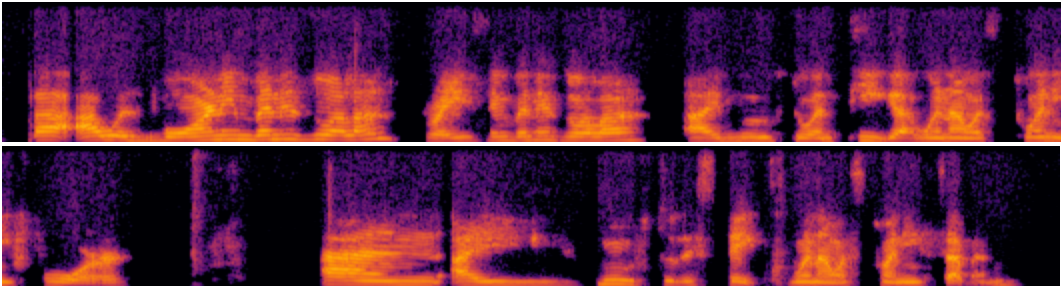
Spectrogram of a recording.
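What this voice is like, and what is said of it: Noticeable foreign accent in English. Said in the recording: “as you can hear, my friend has a beautiful accent ... So my accent just sticks with me.”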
